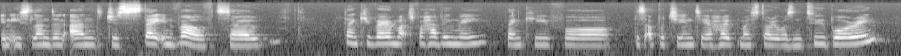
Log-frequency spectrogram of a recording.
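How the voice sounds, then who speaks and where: This woman speaks in a Polish accent at a fairly high pitch. Her pace is moderate. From Poland. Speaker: actress and performer. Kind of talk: interview.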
